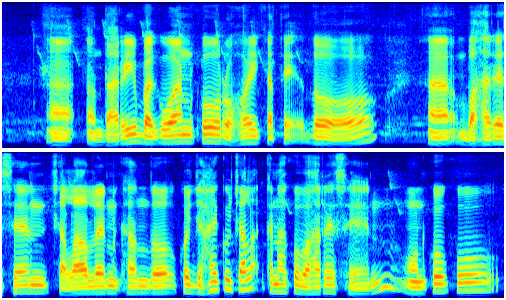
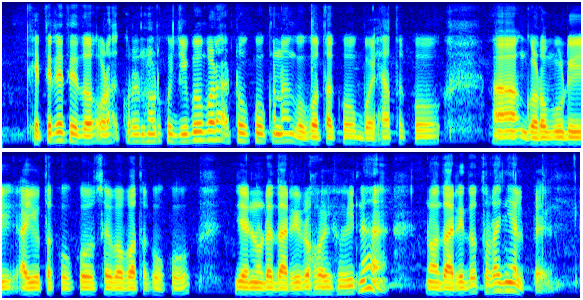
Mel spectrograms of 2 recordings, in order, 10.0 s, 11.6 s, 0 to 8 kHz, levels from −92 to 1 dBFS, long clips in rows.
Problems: none marked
